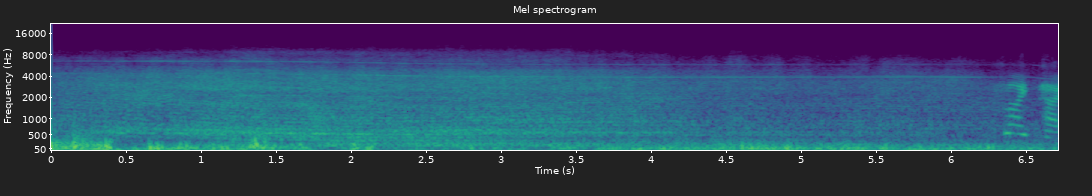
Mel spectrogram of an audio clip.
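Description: Freewing F-14 twin 80mm EDF radio-control jet with afterburner flying overhead, a steady loud ducted-fan whine and rushing roar throughout, with a brief rising pitch sweep near the end.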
